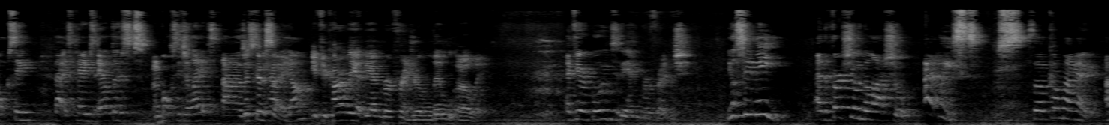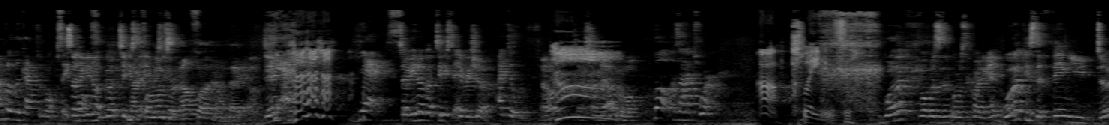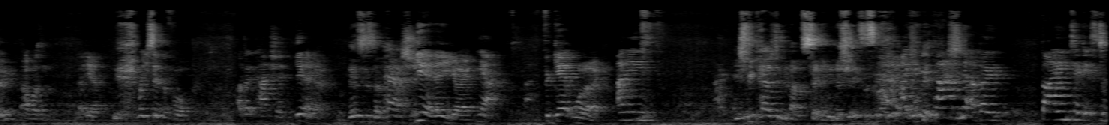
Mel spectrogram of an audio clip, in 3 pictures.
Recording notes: Here's an impromptu episode that we recorded live at the Great Night Studio! It was recorded on an iPhone so that's why it sounds crappy.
